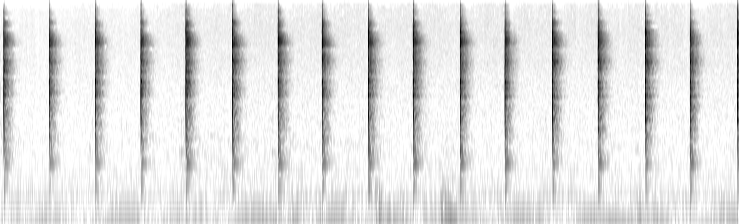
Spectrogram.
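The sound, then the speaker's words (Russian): A metronome ticks steadily over the Leningrad city radio, one sharp click roughly every second, about fifteen in a row, with a faint low hum underneath and no voices. “Метроном – это вообще вторая жизнь, это сердце города, которое прерывалось только звуками отбоя или тревоги.”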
